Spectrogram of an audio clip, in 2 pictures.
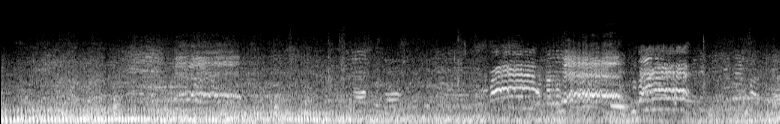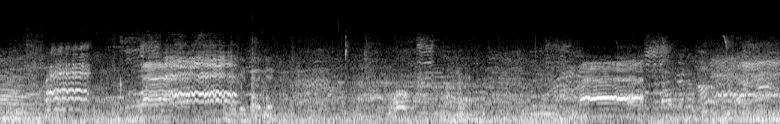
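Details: Goats screaming amid a busy crowd: several loud, wavering, harmonic bleats around the middle and near the end, over constant human chatter and low vehicle rumble.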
